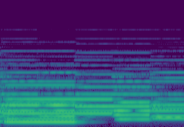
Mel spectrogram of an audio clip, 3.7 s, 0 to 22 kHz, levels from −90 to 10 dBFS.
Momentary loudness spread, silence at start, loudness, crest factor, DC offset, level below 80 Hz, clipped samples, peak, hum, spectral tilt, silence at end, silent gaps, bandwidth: 4 LU; 0 s; -21 LUFS; 12 dB; under 0.1%; -74 dBFS; under 0.1%; -8 dBFS; none; -10 dB/octave; 0 s; none; 4.4 kHz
